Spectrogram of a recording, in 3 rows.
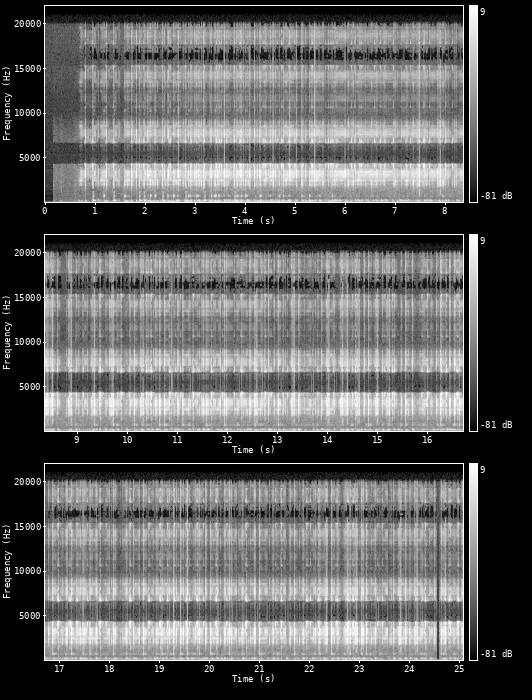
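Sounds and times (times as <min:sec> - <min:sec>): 
noise beats: 0:00.1 - 0:25.0.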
